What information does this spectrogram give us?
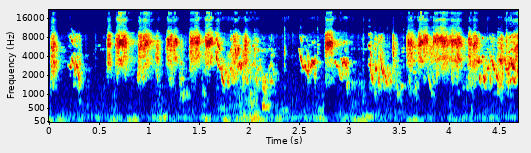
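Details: Budgerigars in a family group chirp busily, giving rapid high squeaky notes and buzzy warbles in quick succession, with short dips between runs of chatter.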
